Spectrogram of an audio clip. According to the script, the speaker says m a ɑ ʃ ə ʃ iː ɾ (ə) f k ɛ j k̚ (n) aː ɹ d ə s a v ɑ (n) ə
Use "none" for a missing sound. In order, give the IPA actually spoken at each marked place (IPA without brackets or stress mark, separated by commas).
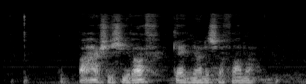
ɑ, n, n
